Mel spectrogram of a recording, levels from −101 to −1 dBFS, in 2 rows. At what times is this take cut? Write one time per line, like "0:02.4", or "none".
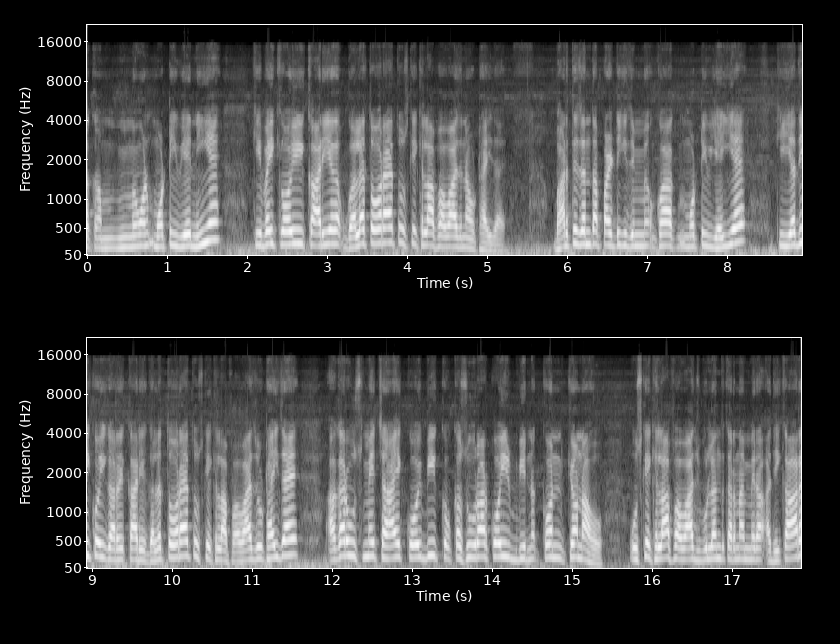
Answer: none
